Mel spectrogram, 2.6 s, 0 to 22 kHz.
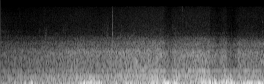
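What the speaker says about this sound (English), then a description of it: "And our A319 coming in from Mazatlan." An Airbus A319 airliner landing at Phoenix Sky Harbor, with a loud, rumbling jet roar and steady engine whine close by, swelling slightly as it passes.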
